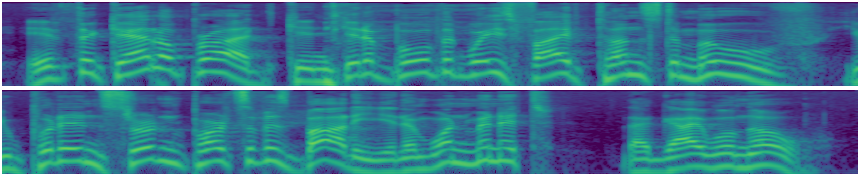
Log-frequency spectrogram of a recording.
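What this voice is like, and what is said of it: Put-on stereotypical Jewish accent. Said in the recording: “I should probably say this in a Jewish accent, because the guy's got to have one of those stereotypical Jewish voices”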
